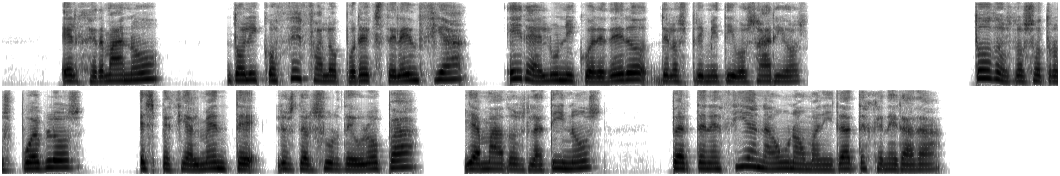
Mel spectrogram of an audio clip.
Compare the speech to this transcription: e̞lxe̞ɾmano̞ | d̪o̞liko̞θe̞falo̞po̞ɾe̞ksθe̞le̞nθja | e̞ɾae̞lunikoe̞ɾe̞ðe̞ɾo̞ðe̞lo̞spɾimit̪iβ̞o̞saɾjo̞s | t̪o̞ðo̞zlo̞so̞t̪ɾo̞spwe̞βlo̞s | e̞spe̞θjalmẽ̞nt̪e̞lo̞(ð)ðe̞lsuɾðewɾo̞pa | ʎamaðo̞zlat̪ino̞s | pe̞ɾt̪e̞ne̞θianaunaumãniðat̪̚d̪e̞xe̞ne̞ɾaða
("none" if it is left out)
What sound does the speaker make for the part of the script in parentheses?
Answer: z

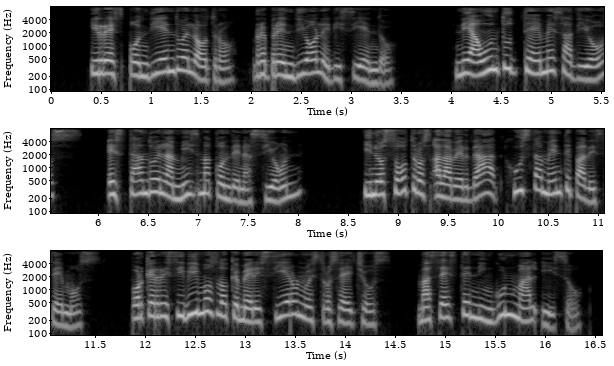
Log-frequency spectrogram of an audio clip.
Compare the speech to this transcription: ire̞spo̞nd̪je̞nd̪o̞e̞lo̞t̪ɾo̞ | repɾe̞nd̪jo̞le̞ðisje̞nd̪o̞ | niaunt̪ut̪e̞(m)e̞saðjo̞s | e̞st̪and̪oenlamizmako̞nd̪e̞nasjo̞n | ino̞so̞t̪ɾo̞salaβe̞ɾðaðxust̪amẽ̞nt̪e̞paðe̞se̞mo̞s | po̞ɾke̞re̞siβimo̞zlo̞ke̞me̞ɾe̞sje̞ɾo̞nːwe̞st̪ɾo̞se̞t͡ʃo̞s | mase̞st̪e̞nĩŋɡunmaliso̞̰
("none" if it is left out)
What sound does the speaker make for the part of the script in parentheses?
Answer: m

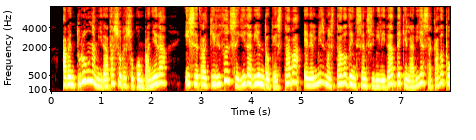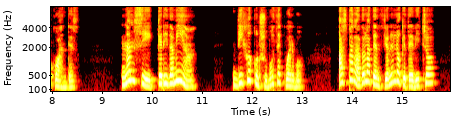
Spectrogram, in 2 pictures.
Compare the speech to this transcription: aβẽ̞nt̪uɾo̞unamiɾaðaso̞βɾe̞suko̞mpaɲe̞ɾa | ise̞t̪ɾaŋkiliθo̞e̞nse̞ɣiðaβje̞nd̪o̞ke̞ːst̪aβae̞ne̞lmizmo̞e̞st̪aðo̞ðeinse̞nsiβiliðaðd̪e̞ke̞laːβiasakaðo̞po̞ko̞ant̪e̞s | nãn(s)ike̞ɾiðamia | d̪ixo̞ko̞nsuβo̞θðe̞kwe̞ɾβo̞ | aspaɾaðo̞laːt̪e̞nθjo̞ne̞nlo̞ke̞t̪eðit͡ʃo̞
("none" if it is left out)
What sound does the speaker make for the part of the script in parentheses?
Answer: s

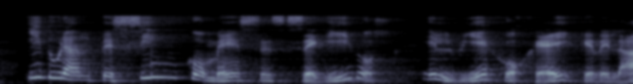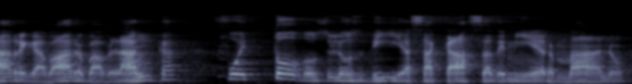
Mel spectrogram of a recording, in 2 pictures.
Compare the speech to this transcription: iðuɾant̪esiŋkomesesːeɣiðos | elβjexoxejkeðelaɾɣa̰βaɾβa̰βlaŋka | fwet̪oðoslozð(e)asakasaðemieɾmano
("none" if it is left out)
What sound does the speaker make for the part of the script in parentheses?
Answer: i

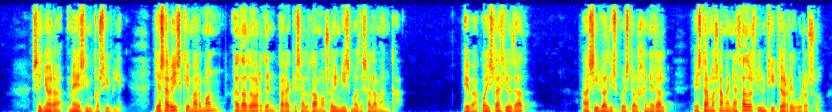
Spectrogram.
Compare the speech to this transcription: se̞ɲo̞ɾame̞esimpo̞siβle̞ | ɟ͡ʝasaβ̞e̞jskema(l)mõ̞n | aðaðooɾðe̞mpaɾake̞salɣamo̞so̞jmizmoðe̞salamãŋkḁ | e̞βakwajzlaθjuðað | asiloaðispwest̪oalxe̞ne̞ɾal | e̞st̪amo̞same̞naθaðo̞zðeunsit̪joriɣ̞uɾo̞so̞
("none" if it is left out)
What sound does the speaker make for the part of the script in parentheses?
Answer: ɾ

